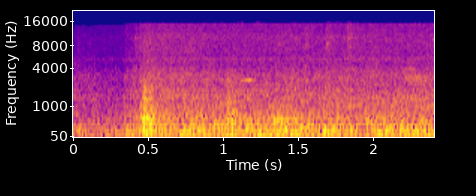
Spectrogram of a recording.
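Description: A train runs along the line near Hampton Lode, giving a continuous low rumble of wheels and carriages with a brief louder knock early on. The rolling noise stays steady throughout.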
